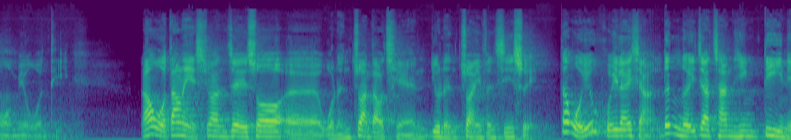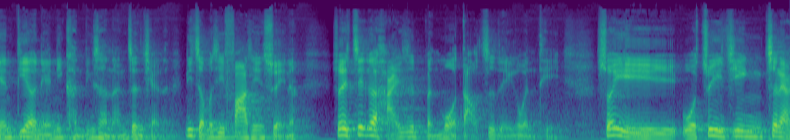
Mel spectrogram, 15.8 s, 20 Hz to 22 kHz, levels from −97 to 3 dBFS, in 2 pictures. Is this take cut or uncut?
uncut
